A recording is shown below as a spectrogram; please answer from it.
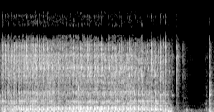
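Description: Straight-stitch sewing machine running at a steady speed, its needle stitching through cotton fabric in a fast, even chatter over a motor hum, then stopping about three and a half seconds in.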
